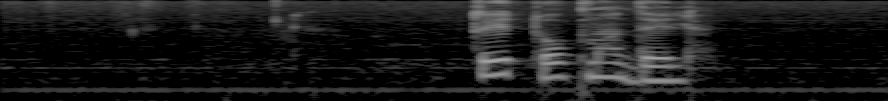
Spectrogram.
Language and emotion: Russian, neutral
